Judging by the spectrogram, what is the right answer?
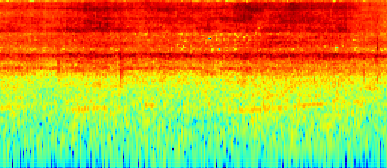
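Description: Small electric motor of a Carrera Hybrid toy race car running under throttle as it laps the track: a steady hiss with a faint hum that rises and falls, and a few faint ticks.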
